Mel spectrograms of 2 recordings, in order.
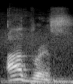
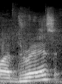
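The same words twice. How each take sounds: First: The stress is on the first syllable. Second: The stress is on the last syllable. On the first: A place where someone lives or works. "Address es una dirección" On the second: To speak about a specific topic. "es hablar de un tema en específico"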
